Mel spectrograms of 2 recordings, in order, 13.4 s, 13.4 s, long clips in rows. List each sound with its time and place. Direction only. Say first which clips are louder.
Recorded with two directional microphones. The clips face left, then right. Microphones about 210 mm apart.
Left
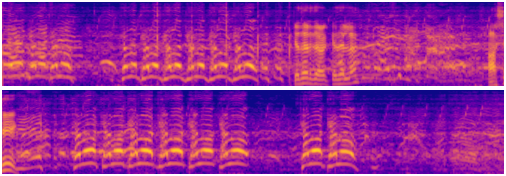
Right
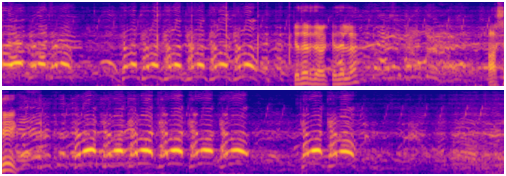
0.0 s a sound: right 4 dB; 65° left (ahead or behind)
1.5 s a man's voice: even; 65° left (ahead or behind)
3.8 s speech: right 1 dB; 10° left (ahead or behind)
4.9 s chatter: even; 65° left (ahead or behind)
6.5 s speech: even; 15° left (ahead or behind)
7.0 s a sound: left 1 dB; 65° left (ahead or behind)
10.7 s a man's voice: right 3 dB; 60° left (ahead or behind)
